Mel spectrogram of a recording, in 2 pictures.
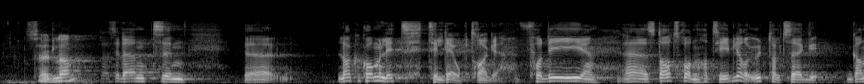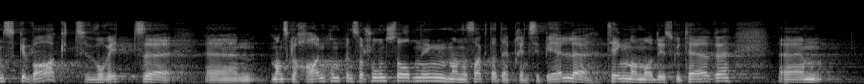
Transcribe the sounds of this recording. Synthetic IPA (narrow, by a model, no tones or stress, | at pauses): sœd̪lɑnpʰɾɛsɪd̪ɛnt̪ | lɑːkɔkʰɔmːəlɪt̪ːtʰːɪld̪ɛʊpd̪̥ɾɑːɡə̰fɔʁd̪iː | st̪ɑːt̪sʁoːd̪n̩hɑʈ̪ʰiːd̪lɪəɾəʔʉːt̪ʰɑlt̪sɛɡ | ɡɑnskəʋɑːkt̪ʋʊɾʋɪt̪ | mɑnskɑlhɑːɛnkʰʊmpɛnsɑʂuːnsɔɾd̪nɪŋmɑnhɑɾsɑkt̪ɑt̪̚d̪ɛæɾpʰɾɪnsɪpɪɛlːət̪ʰɪŋːmɑnmɔd̪ɪskʉt̪ʰeːɾə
